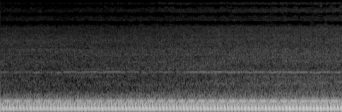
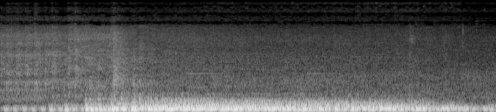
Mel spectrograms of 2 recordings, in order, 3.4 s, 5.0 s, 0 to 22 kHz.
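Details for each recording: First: 2003 Lexus IS 300 just after new spark plugs, coils and wires, with one cylinder at 180 compression: steady, even low rumble with no misses; normal idle, though it reportedly won't restart after shutdown unless three injectors are unplugged. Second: 2003 Lexus IS300 that cranked but wouldn't start with fuel smell, running after injectors 1, 2 and 6 were unplugged: rough, lumpy, uneven low rumble sagging near the end, missing badly on three cylinders.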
